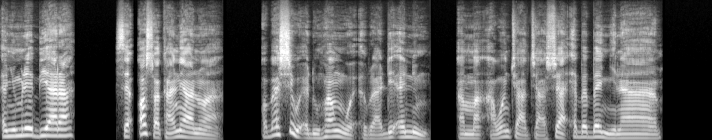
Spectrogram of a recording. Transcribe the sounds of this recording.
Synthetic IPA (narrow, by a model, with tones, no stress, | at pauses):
æ˨ɲũ˦m̃˦ɾe˦bi˦a˦ɾa˦ | sɛ˨ʔɔ˦sɔ˨kʰã˨nɪ̃˦a˨nʊ̃˨a̰˨ | ɔ˨bɛ˦ɕɪ˦wæ˨dũ˨ɦu˦ã˦nwɔ˨ʔæ˨wu˨ɾa̰˨dɪ˦æ˦nĩ˦˨m | a˨mã˨ʔa̰˨wɔ̃˦n̩˦t͡ɕʰᶣa˨tʰɪ˨a̰˨sʊ˦a˨ʔɛ˦bɛ˦bæ˦ɲĩ˨nãː˦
